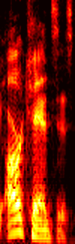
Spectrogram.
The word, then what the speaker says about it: Arkansas: Pronounce K-A-N-S-A-S. – No. – It's Kansas. Pronounce A-R-K-A-N-S-A-S. It should be Arkansas, but we pronounced it Arkansas.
